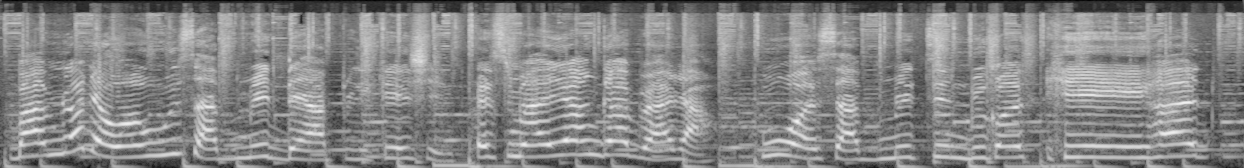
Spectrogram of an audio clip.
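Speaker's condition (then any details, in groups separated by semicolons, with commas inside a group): Cerebral palsy; from birth; present for 24 years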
